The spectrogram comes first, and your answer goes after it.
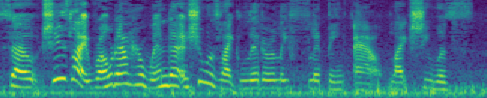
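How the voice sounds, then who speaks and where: A woman with a Southern US accent is heard amid noticeable background noise and audible room echo. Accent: country (Southern). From North Carolina, US South. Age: 30s. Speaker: vlogger. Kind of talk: casual storytelling monologue. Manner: animated.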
